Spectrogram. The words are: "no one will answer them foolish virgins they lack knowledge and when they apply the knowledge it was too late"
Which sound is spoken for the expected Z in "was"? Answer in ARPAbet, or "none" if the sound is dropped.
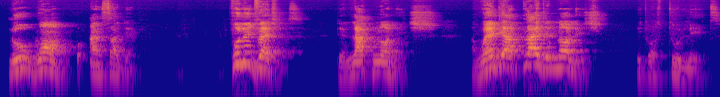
S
